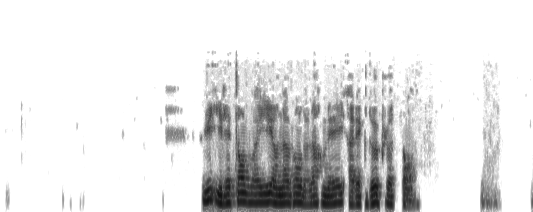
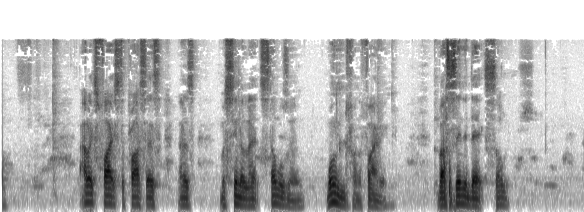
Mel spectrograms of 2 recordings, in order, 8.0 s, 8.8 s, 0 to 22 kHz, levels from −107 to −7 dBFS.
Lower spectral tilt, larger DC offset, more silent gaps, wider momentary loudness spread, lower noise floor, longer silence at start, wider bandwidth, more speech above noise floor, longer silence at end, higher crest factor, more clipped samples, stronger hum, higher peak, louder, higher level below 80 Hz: first, -8.5 dB/octave vs -4.5 dB/octave; neither; first, 6.66-6.70 s, 6.76-7.16 s vs none; second, 9 LU vs 14 LU; first, under -90 dBFS vs -57 dBFS; first, 3.05 s vs 0.05 s; second, 7.6 kHz vs 12 kHz; first, over 70 dB vs 36 dB; about the same, 0.75 s vs 0.8 s; about the same, 20 dB vs 24 dB; neither; neither; second, -4 dBFS vs 0 dBFS; about the same, -22 LUFS vs -22 LUFS; about the same, -52 dBFS vs -48 dBFS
